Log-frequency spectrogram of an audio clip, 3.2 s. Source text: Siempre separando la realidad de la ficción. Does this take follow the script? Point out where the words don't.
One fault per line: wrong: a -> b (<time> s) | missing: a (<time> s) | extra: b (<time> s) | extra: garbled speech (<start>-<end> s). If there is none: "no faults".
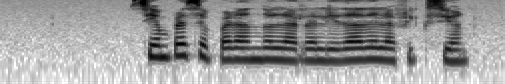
no faults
